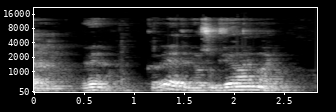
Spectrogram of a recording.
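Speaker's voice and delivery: usual speaking voice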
